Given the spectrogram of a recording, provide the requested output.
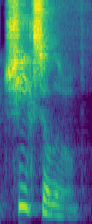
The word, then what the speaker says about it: Chicxulub: I think it is pronounced Chicxulub. Oh, wait, Chicxulub. Yeah, that's it, because this is a long E.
